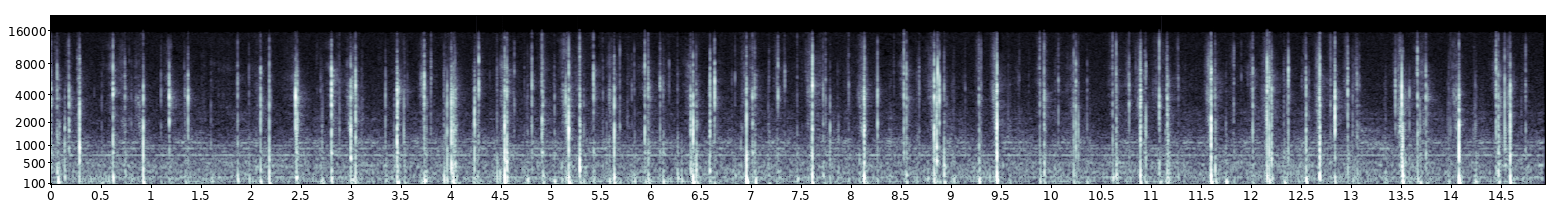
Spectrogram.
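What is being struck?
Paper sticky note pad.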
